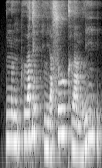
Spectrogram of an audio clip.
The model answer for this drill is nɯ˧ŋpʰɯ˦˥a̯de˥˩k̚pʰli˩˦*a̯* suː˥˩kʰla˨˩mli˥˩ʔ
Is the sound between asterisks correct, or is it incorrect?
correct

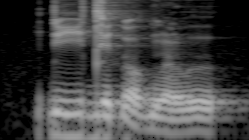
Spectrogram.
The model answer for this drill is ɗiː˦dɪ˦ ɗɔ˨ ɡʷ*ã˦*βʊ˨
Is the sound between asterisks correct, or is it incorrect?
incorrect: ã˨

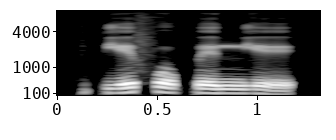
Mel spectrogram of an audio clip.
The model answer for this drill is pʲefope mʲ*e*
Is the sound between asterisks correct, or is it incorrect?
correct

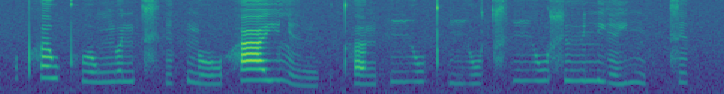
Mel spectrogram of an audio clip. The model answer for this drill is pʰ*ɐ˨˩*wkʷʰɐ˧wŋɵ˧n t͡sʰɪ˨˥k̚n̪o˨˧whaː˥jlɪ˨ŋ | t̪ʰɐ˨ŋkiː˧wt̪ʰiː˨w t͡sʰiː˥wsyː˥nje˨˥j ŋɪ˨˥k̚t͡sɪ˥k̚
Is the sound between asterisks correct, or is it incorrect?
incorrect: ɐ˥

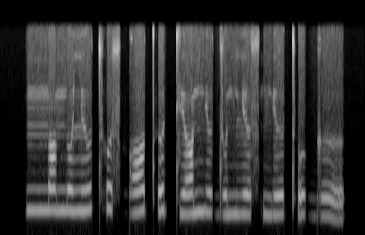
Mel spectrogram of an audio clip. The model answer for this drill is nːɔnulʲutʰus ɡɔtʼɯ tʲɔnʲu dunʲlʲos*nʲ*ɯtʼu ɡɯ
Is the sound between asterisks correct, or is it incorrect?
correct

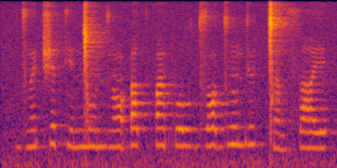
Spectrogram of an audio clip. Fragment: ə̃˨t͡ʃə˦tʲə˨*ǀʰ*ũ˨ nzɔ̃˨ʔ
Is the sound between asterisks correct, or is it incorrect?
incorrect: ŋ͡ǀ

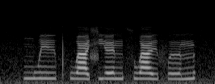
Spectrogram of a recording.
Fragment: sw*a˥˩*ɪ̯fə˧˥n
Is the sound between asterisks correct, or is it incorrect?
correct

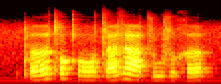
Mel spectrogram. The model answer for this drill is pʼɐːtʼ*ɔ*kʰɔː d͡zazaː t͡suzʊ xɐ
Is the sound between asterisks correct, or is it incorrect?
correct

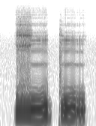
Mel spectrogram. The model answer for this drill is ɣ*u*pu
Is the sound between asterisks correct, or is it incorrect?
correct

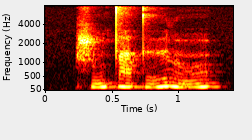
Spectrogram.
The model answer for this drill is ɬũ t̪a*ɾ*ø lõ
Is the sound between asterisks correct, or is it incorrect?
incorrect: t̪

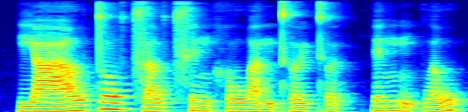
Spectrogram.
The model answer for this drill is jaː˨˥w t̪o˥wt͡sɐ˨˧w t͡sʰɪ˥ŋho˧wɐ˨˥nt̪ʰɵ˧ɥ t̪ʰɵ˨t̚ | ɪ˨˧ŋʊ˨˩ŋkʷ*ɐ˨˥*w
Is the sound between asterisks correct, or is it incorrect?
correct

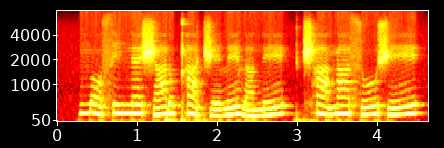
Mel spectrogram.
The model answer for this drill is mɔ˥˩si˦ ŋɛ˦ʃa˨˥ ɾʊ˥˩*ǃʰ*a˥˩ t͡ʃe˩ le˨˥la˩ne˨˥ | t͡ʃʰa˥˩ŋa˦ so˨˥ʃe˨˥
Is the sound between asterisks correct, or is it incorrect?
incorrect: kʰ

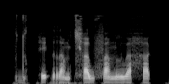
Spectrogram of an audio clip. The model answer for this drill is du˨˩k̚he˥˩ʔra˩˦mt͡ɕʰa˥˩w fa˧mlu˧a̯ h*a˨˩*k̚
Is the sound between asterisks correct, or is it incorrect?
incorrect: a˦˥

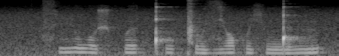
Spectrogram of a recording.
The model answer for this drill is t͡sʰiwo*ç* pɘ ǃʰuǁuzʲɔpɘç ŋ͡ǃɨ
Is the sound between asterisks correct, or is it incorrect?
incorrect: ʃ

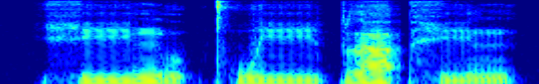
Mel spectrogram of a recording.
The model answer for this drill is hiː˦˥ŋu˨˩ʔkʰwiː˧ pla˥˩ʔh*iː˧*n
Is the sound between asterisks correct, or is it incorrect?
incorrect: i˧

